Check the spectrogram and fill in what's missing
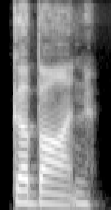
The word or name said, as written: gabon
